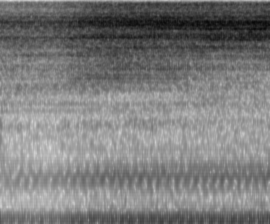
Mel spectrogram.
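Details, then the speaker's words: Diesel truck unused for a long time, fuel lift pump: steady low electric hum running hard and constant, as if against a restriction; owner says it sounds strong and suspects something is packing up, unconfirmed. "It sounds pretty strong. I hope this ain't what I think it is."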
